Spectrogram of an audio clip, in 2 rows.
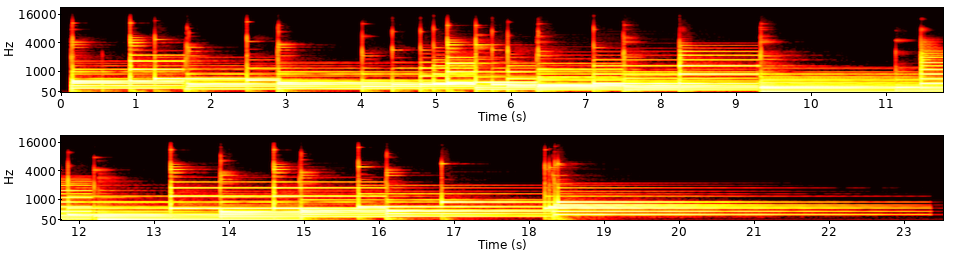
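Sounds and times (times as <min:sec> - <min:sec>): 
Yamaha P-S500 suitcase electric piano: 0:00.0 - 0:23.4.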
